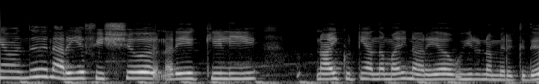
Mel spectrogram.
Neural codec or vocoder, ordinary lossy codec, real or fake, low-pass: none; none; real; 7.2 kHz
